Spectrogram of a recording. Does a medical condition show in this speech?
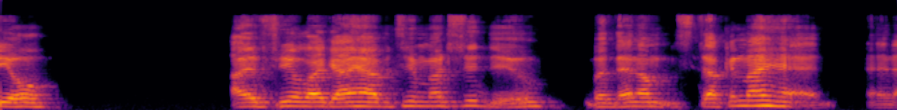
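Yes: cerebral palsy.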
